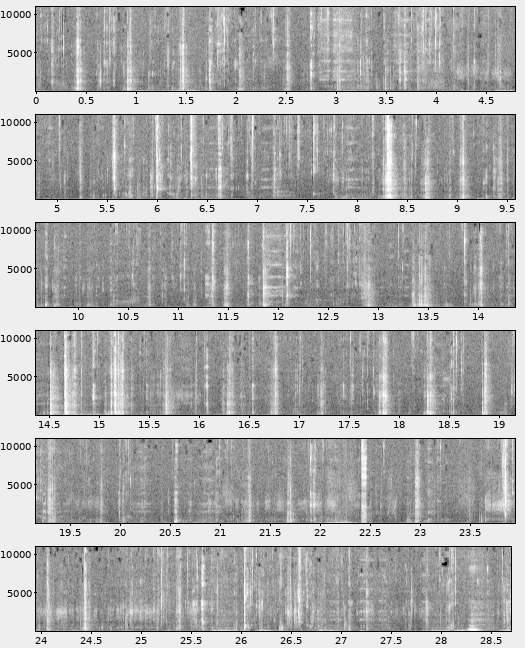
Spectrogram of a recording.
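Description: Close-up biting and chewing of wet blue clay: crisp crunches and cracks at irregular intervals, a few of them much louder, with wet mouth sounds between.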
